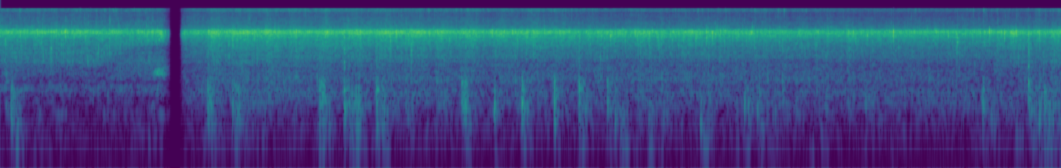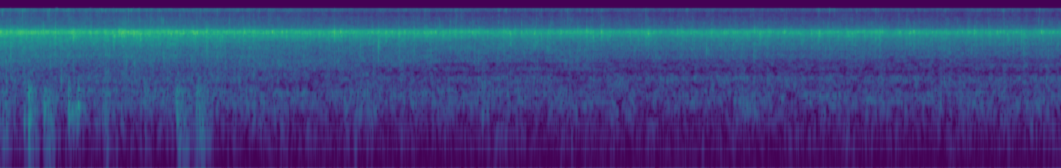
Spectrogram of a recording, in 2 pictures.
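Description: Sliced bitter gourd and onion sizzling in hot oil in an aluminium kadai, a steady high hiss, with a wooden spatula clicking and scraping against the pan through the first half. The sound cuts out for a moment about two seconds in, and the sizzle grows gradually quieter toward the end.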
